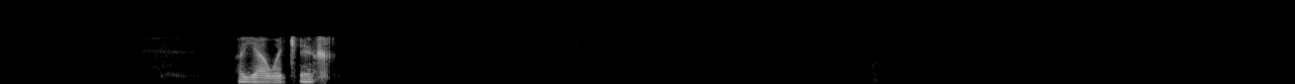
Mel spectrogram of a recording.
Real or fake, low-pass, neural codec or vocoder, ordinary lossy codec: fake; 3.6 kHz; codec, 16 kHz, 4 kbps, X-Codec, WavLM features, trained on Multilingual LibriSpeech; Opus, 64 kbps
